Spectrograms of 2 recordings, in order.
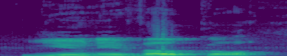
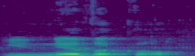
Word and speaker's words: univocal: to hearing it and if you read it you probably read univocal but we usually pronounce it univocal so to say that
